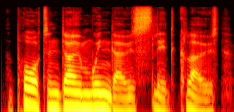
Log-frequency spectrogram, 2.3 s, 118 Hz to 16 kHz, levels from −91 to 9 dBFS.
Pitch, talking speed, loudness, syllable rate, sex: 130 Hz, 180 wpm, -16 LUFS, 4.3 syllables/s, male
